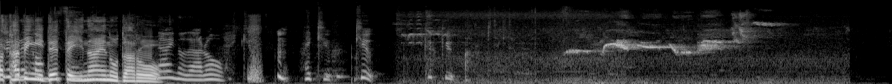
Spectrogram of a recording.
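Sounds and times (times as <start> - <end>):
speech: 0.0 - 4.8
soft hiss of noise: 0.0 - 8.9
small bird chirping and warbling: 4.0 - 8.6.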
